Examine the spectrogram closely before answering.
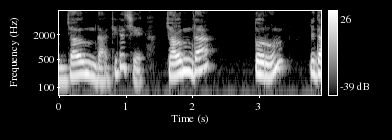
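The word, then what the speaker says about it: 젊다: আর কি জলমদা তরুণ এখানে উচ্চারণটা হবে জলম জলম জলমদা ঠিক আছে জলমদা তরুণ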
